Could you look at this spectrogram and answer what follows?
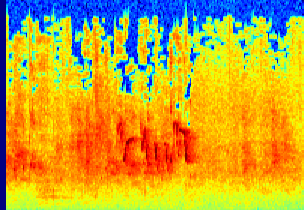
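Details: Bird known locally as the yasmin bird singing: a dense run of high, thin chirps and twitters, busiest in the middle and fading toward the end, with no other clear sounds.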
